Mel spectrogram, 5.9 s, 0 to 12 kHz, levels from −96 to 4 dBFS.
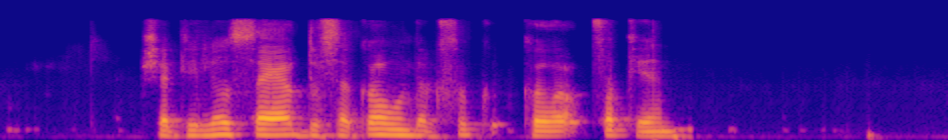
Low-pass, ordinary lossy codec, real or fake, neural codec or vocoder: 7.2 kHz; MP3, 96 kbps; fake; codec, 16 kHz, 1 kbps, X-Codec, HuBERT features, trained on general audio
